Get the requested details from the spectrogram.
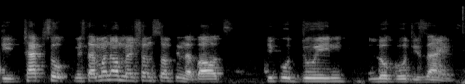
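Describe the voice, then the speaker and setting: A man with an ordinary speaking voice talks at a fairly quick pace. His fairly high pitch moves with lively intonation. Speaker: webinar speaker on freelancing. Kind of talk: webinar presentation.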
